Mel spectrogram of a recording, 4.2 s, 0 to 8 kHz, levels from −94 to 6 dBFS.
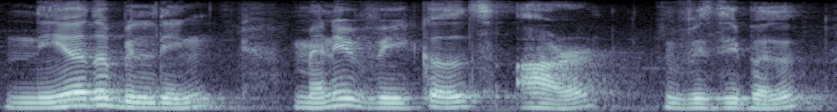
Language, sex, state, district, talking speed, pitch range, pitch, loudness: English, male, Assam, Kamrup Metropolitan, 100 wpm, 130-140 Hz, 130 Hz, -16 LUFS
